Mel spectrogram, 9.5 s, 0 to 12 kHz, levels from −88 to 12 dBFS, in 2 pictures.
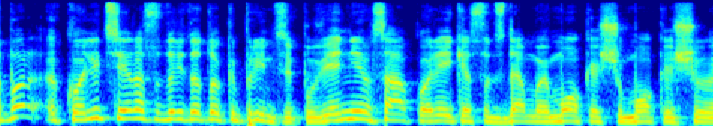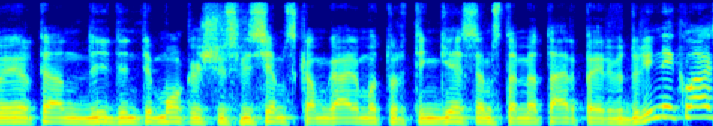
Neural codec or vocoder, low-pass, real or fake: none; 10.8 kHz; real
